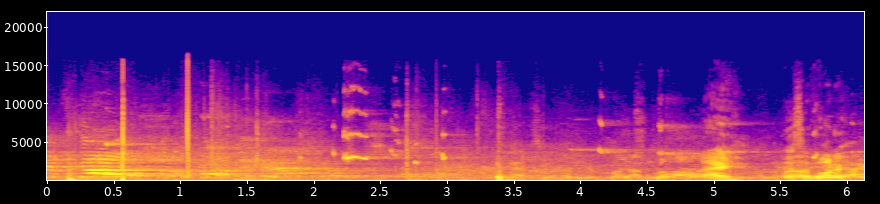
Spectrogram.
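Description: A basketball bouncing a few sharp times on a hardwood gym floor, amid people talking in a large hall.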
